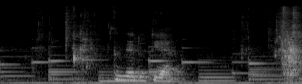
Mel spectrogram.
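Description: Water splashes and sloshes as a pet dog is washed in a bath, close and continuous under someone talking.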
